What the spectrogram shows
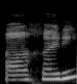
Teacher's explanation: आखिरी री को आपने रा की कसरा शार्प रखनी है, बारीक करनी है।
